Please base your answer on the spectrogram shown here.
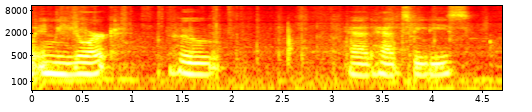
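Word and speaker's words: spiedie: New York who had speedies. So it's spelled S-P-I-E-D-I-E. It's not like speedy as in fast. It's Italian.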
